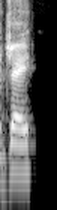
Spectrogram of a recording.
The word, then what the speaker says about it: Jai: It is Jai Lucas. If he man wants to go by Jai, we'll call him Jai. It's funny that he goes by Jai because he is the son of John Lucas II, who had a 14-year career in the NBA.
